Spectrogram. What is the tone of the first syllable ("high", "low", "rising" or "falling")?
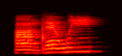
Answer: low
